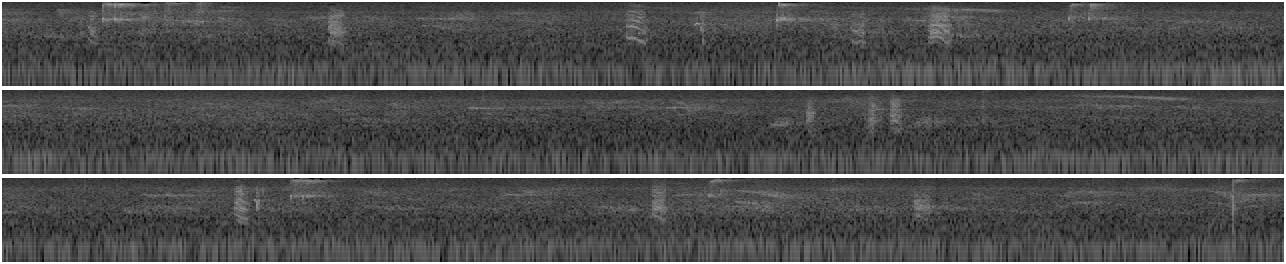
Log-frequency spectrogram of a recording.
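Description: Scattered short bird calls and chirps, a few falling in pitch, over a steady low rumble.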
